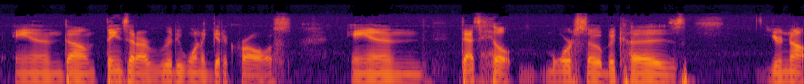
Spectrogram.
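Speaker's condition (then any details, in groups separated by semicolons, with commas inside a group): Stuttering; individual and group speech therapy, University of Alabama speech department linked; advertising stuttering to clients for several months, also disclosing at church; blocks when rushing in, less stuttering when discussing stuttering, stops and takes deep breath; prolonged sounds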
